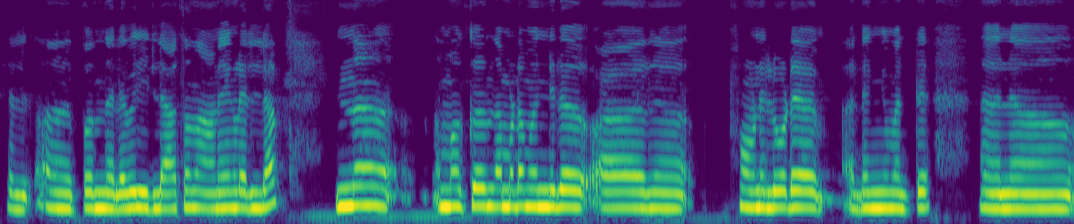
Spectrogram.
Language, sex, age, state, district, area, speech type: Malayalam, female, 30-45, Kerala, Idukki, rural, spontaneous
